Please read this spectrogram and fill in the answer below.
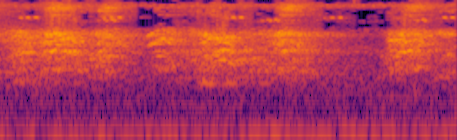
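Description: Several dogs fighting, a continuous jumble of dog noises without a pause, laid in as a sound effect.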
